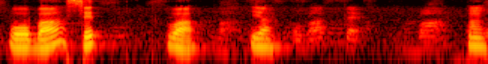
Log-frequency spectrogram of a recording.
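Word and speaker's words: obhāsetvā: The tv is a double consonant, so the first t is pronounced with the vowel before set. Then Oba, set, wa. va. Yeah. Oba set va or Hmm.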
